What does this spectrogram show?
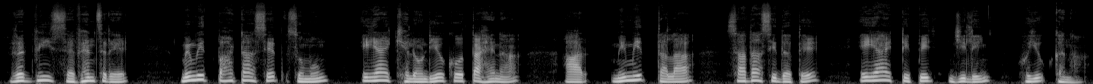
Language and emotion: Santali, neutral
